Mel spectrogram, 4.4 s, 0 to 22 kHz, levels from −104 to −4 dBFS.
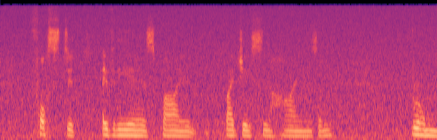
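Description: The recording is speech, and nothing is technically wrong with it, though background noise from the room sits about 11 dB below the voice.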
